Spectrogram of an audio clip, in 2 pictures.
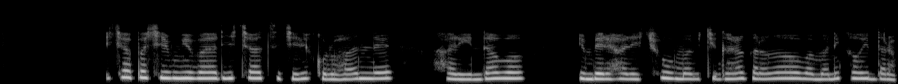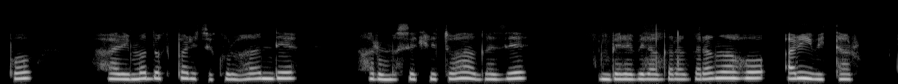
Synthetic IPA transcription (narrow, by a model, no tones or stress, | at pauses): icaːpaciimŋiːβaɾjicaːt͡siciɾikuɾuɦaːnde̞ | haɾindaβo̞ | imbe̞ɾe̞ɦaɾicuːmaβiciɡaɾaɡaɾaŋaːho̞βamanikahoidaɾapo̞ | haɾimo̞do̞ki̥paɾit͡sekuɾuɦaːnde̞ | haɾumusekiɾitowahaɡaze̞ | imbe̞ɾe̞βiɾaɡaɾaɡaɾaŋaːɦo̞ | aɾiβitaɾo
